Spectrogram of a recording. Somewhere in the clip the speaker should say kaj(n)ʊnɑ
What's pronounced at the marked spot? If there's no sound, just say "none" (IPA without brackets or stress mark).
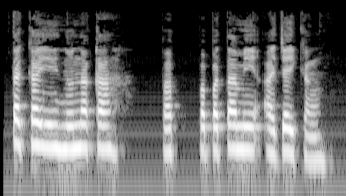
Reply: n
